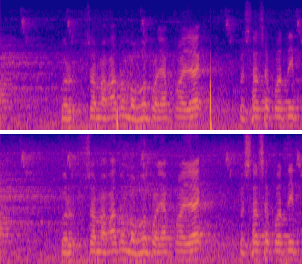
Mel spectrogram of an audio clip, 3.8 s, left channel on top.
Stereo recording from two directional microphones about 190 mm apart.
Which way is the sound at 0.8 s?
15° right (ahead or behind).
